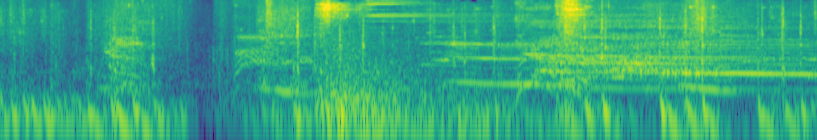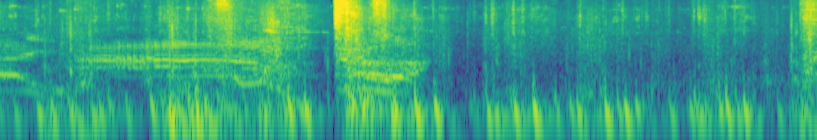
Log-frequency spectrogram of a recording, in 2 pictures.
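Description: Horses gallop past on hard ground.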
